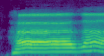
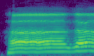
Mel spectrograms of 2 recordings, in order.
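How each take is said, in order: Both takes have the same delivery.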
